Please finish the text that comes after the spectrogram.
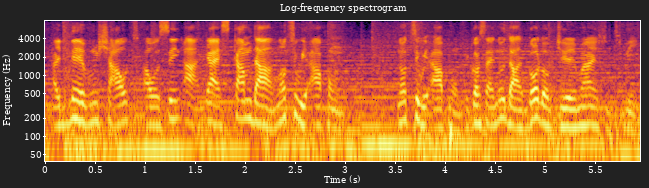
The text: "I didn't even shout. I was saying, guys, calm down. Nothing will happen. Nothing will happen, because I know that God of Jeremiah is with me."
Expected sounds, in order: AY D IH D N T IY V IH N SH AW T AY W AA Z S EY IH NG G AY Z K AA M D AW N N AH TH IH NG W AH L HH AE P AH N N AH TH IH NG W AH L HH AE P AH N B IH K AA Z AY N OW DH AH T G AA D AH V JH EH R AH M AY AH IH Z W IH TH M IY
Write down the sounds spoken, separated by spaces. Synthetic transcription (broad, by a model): AY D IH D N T IY V IH N SH AW T AY W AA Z S EY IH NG G AY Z K AA M D AW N N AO T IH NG W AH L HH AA P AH N N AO T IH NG W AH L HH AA P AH N B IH K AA S AY N OW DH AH T G AA D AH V JH EH R AH M AY AH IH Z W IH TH M IY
